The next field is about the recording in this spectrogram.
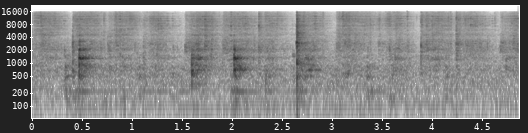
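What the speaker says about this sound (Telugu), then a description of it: "బాగా తిప్పుతూ ఉండాలి, లేకపోతే మాడిపోతుంది." A spoon scrapes and clinks against a pan while stirring homemade chicken fry, with a soft sizzle of frying underneath, irregular strokes close by and no speech.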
